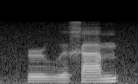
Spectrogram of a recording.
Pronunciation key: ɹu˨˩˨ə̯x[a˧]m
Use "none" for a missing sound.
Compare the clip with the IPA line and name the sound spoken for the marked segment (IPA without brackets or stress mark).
a˧˥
